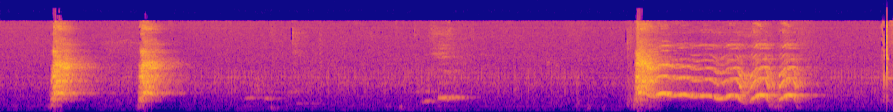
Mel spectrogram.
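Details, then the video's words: A Shiba Inu that normally never barks gives two sharp barks, then a wavering, yodel-like howl as it has started howling. "Shiba Inu Call of the Wild!"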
